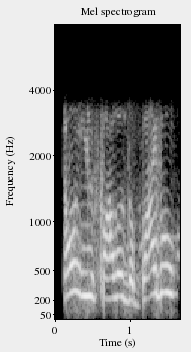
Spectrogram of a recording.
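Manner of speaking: high, pleading question; mock wounded appeal; indignant plea. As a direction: appeal to her faith with a whine. Voicing him pleading with her.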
